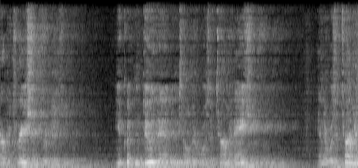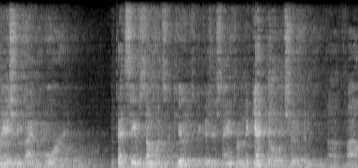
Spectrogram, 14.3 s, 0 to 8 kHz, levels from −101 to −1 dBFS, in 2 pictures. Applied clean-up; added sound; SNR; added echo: none; none; none; reverberation time 2.4 s.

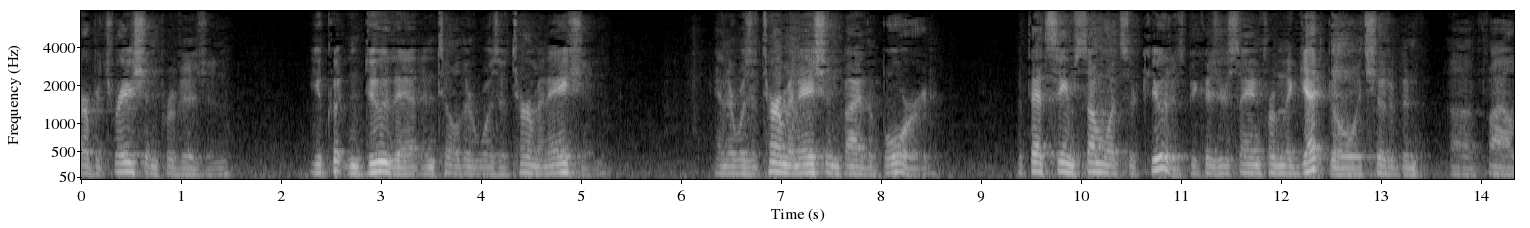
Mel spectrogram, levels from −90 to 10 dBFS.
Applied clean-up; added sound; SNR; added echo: none; none; none; none.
